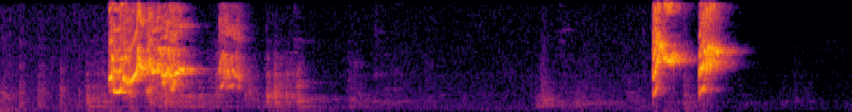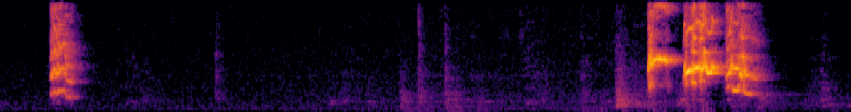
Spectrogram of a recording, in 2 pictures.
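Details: Three groups of raspy, high squawking chirps from a pet rosy-faced lovebird, spaced about three seconds apart, each group two or three quick notes, with quiet pauses and faint traffic between.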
